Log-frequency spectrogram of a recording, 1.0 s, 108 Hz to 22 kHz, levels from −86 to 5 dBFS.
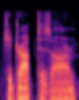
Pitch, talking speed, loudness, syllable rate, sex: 95 Hz, 240 wpm, -19 LUFS, 5.6 syllables/s, male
